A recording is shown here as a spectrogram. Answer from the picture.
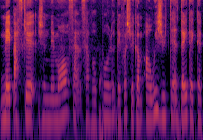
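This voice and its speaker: In a Quebec accent, a woman talks at a very fast pace with a fairly low voice. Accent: Québécois French. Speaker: dancer and actress. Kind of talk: casual chat.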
